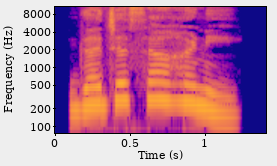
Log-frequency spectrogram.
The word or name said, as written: ಗಜಸಾಹಣಿ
